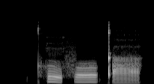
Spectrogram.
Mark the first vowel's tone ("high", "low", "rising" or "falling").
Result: falling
